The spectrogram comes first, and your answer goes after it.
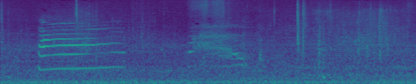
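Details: Stray cats gathered in greater numbers than usual, fed only Ciao Churu treats after the food and dishes were forgotten; a clear drawn-out meow, followed by a second shorter, falling meow, over steady low rumbling background noise.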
